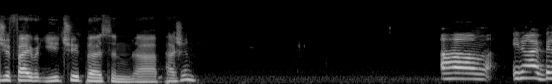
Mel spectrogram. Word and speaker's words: Pashyn: just my first name it's spelled p-a-s-h-y-n so passion and I heard actually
